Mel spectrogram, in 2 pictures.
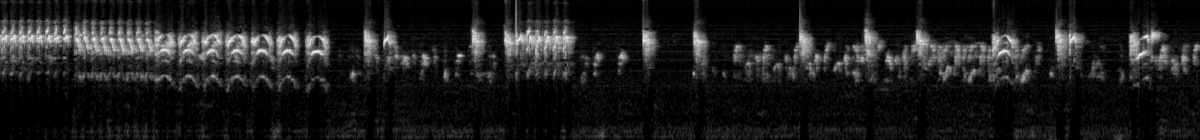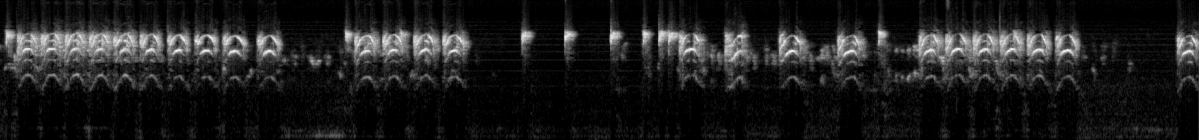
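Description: Male olive-backed sunbird singing long, rapid, high-pitched trilled phrases in repeated bursts of up to a few seconds, with short chirps between them.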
